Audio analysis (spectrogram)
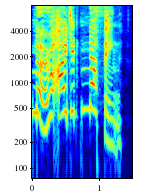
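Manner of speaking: high, loud, shocked denial; startled, pitched right up; gasped. A narrator's reading. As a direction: protest innocence in alarm. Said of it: "she gasped".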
